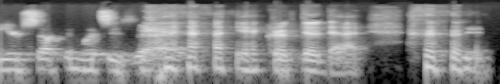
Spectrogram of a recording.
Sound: chuckles

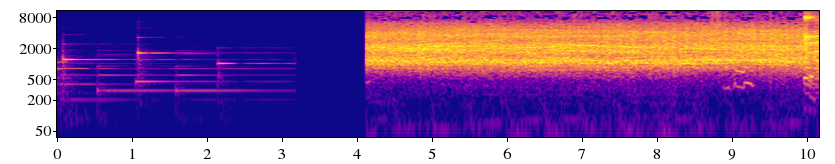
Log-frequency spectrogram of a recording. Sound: applause

